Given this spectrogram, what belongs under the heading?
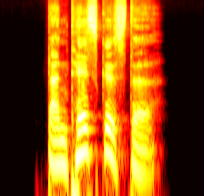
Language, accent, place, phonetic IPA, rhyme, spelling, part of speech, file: German, Germany, Berlin, [danˈtɛskəstə], -ɛskəstə, danteskeste, adjective, De-danteskeste.ogg
- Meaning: inflection of dantesk: 1. strong/mixed nominative/accusative feminine singular superlative degree 2. strong nominative/accusative plural superlative degree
